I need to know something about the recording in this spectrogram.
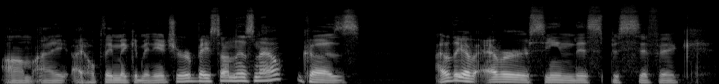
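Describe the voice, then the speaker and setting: Hoarse low-voiced man rambling. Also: very animated, unhurried, dry recording, studio quality. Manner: rambling, frequent restarts and fillers, swears. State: hoarse, losing his voice. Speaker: reaction video host. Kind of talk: casual reaction commentary.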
